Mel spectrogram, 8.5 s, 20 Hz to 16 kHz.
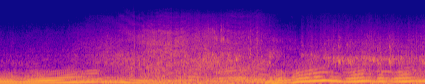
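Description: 2022+ Toyota GR86's 2.4-litre flat-four engine heard from inside the cabin, revving up and down under throttle, with its tyres squealing and skidding in the middle of the stretch and again near the end.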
